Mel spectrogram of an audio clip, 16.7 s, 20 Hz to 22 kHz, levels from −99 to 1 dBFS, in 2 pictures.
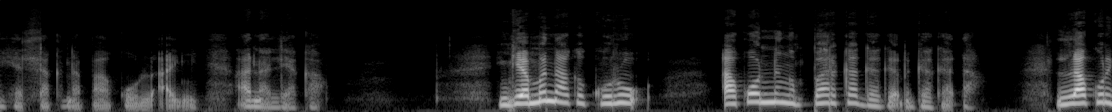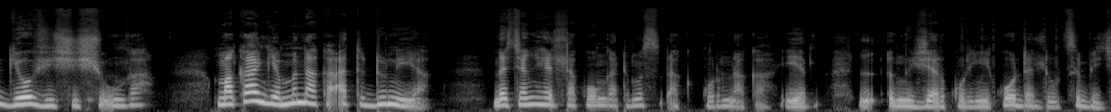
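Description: From 15.22 to 16.27 s, GSM signalling bursts from a nearby phone, rectified by the circuit, gallop as short 217 Hz buzzes well below the speech: spectrogram shows groups of vertical stripes.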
